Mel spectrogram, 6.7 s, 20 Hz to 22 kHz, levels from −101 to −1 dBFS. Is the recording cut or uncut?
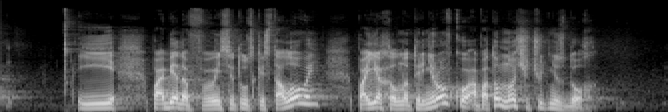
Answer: uncut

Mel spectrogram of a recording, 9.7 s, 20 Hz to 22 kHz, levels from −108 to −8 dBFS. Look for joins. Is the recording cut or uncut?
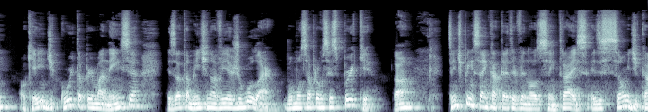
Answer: uncut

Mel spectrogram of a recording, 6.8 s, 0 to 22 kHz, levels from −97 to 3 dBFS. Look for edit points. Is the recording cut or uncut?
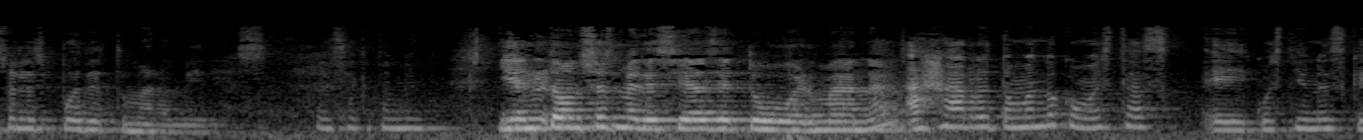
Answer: uncut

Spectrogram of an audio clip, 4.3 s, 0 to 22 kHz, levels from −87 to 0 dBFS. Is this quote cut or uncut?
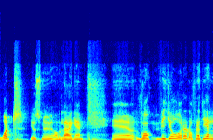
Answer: cut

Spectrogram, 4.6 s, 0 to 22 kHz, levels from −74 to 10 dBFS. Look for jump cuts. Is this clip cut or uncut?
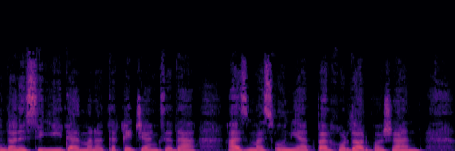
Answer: uncut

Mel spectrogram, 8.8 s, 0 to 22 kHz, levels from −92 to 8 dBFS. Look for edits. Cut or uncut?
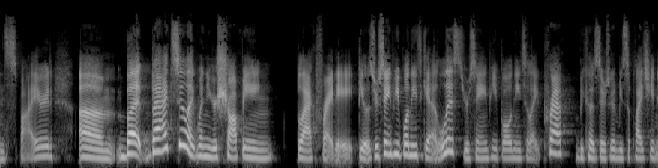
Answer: uncut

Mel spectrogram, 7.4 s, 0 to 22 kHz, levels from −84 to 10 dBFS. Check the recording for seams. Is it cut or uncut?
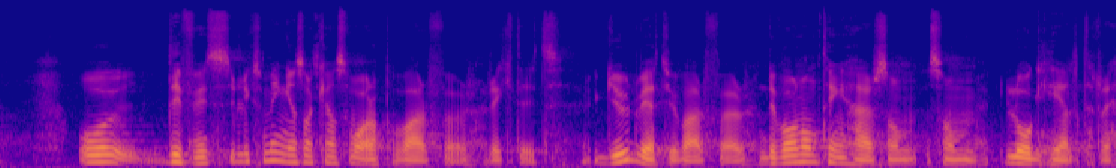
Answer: uncut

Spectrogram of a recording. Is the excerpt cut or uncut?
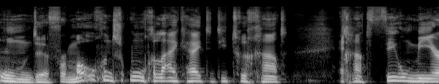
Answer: cut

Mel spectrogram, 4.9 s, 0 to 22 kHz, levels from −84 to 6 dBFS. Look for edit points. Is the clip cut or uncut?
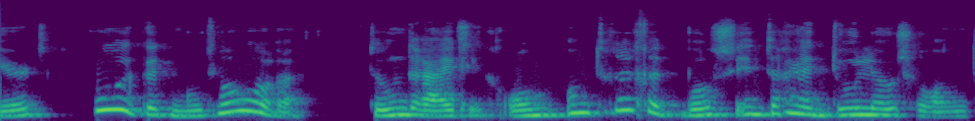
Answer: cut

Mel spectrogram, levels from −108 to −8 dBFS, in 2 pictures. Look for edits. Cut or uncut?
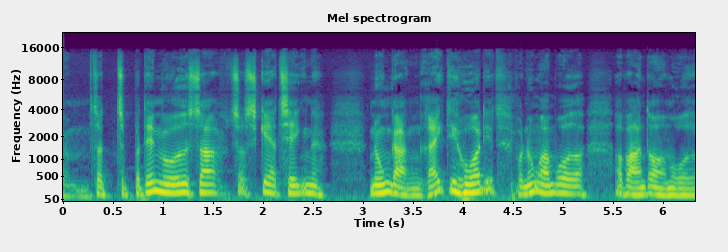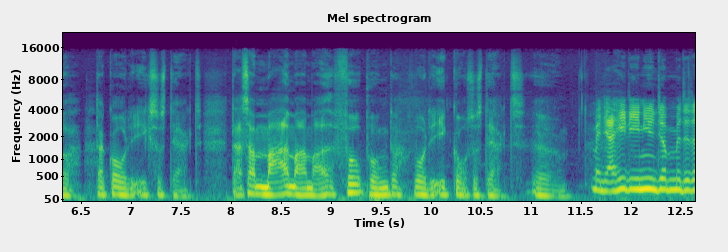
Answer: cut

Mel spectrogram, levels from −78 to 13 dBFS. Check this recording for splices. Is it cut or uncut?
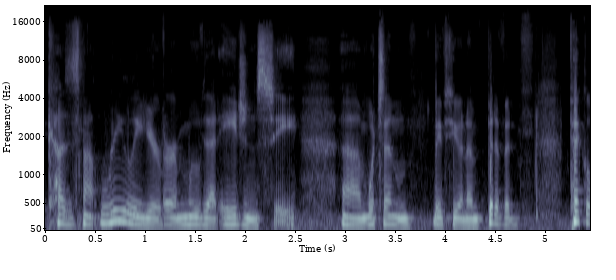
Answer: cut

